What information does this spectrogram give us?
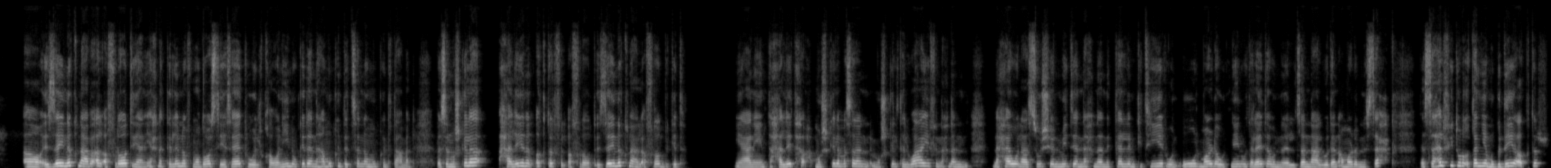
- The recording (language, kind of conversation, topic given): Arabic, podcast, إيه اللي ممكن نعمله لمواجهة التلوث؟
- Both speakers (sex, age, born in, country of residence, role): female, 35-39, Egypt, Egypt, host; male, 25-29, Egypt, Egypt, guest
- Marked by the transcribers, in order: in English: "الSocial Media"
